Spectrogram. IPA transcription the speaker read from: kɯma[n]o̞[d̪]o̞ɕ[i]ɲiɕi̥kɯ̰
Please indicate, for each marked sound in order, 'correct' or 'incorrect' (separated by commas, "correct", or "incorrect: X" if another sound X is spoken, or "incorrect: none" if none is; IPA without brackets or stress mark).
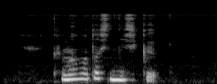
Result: incorrect: m, incorrect: t̪, correct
